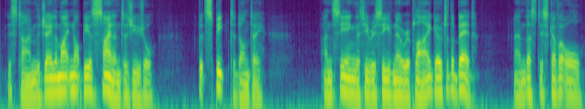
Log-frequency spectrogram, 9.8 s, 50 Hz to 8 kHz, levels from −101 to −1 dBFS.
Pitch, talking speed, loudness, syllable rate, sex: 100 Hz, 185 wpm, -17 LUFS, 5.4 syllables/s, male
